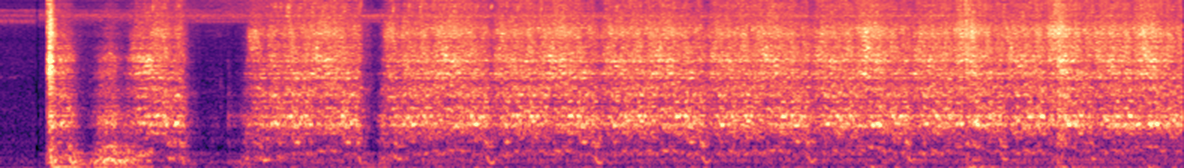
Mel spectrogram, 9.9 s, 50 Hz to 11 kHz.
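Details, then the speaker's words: 1987 Corvette engine flooded, fuel flowing from the cylinders, cylinders blown out with compressed air and plugs refitted: sharp crank, stumble and dip, then a rough but steady run as it clears; it dies and floods again off throttle. "they're just full fuel it's flowing right out this thing is definitely flooded"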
